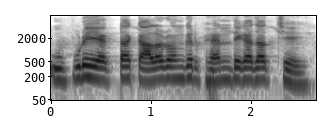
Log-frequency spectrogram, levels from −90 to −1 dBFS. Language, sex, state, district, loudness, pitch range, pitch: Bengali, male, West Bengal, Alipurduar, -16 LUFS, 155-180 Hz, 170 Hz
